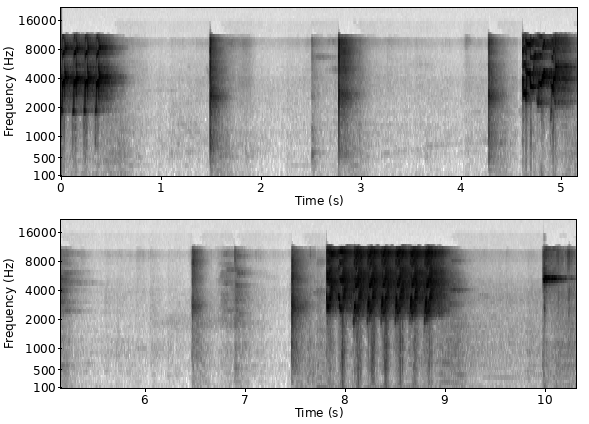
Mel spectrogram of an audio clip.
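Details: Lovebird, a fighter type, giving scattered sharp chips and short squawks separated by silent gaps, then a hurried burst of fast, shrill chatter lasting about a second, ending with a single thin whistled note.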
